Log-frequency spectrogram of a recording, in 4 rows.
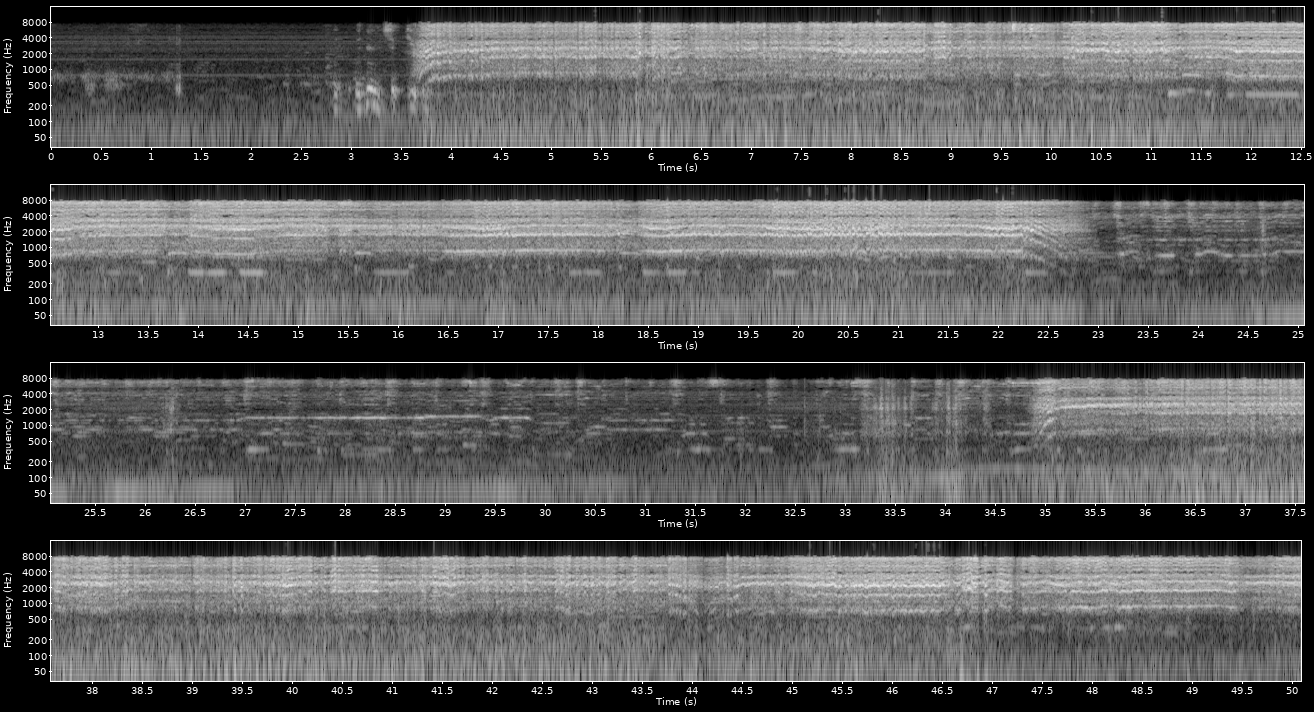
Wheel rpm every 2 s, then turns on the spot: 0, 20, 210, 230, 220, 220, 220, 230, 220, 230, 220, 70, 0, 0, 0, 0, 10, 80, 230, 230, 230, 200, 170, 220, 220.
none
